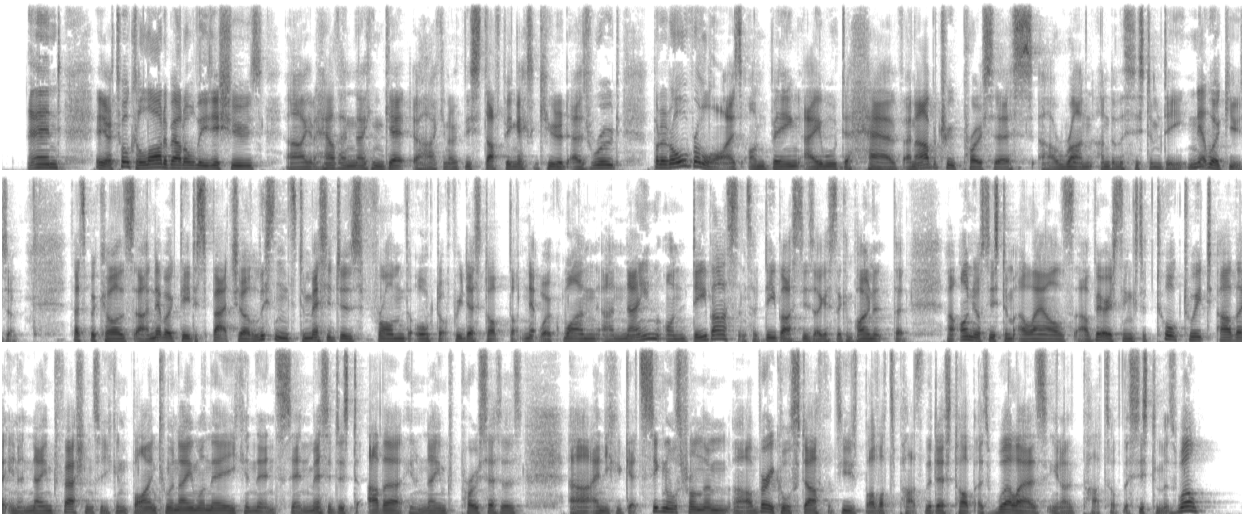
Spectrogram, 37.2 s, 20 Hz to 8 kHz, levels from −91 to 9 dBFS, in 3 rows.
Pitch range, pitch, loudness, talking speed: 100-125 Hz, 110 Hz, -20 LUFS, 215 wpm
